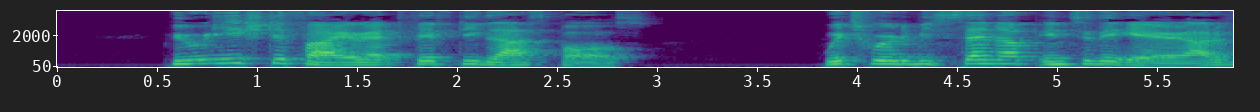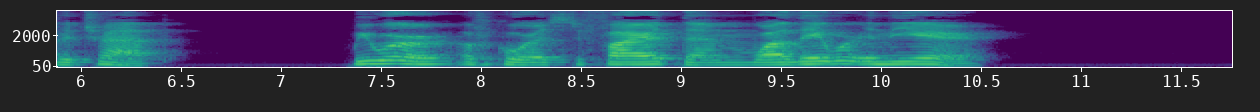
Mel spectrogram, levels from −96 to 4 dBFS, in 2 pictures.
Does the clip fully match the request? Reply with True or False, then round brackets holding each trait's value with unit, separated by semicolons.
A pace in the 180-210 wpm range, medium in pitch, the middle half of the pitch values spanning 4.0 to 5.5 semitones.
True (185 wpm; 155 Hz; 4.6 semitones)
